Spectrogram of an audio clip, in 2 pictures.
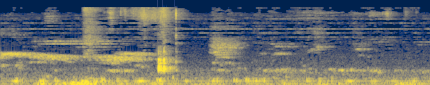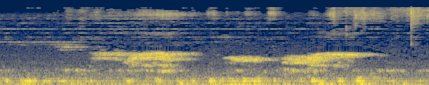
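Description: A felt-tip pen scratches softly on paper.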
